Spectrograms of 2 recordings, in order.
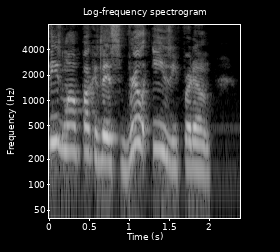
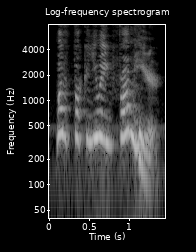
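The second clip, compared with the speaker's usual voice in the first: mock retort; 11 semitones higher than usual. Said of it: "Chinese people gonna be like".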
